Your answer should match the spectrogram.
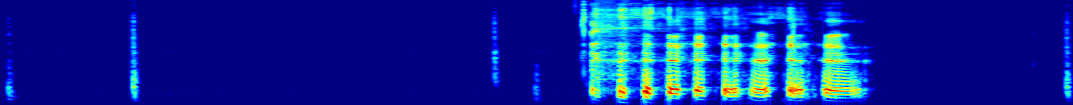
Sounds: Laughter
